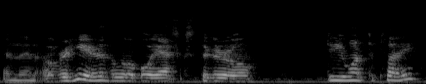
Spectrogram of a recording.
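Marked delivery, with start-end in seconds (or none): none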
